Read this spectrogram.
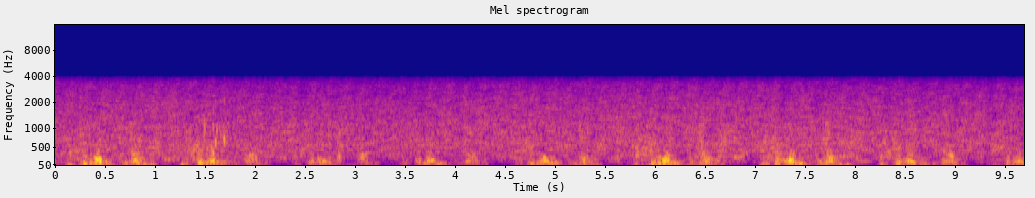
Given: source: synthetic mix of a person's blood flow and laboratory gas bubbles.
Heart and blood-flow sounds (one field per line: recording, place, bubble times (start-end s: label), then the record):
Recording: Doppler ultrasound of blood flow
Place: precordium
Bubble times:
1.47-1.74 s: bubbles
2.81-2.89 s: bubbles
From the record:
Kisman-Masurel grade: 121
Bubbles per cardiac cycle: 1 to 2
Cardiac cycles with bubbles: 10 to 50%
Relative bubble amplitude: barely perceptible (0.100 to 0.250)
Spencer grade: 2 (many but less than half of the cardiac periods contain bubble signals, singularly or in groups)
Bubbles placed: only in the low amplitude regions of the cardiac cycle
